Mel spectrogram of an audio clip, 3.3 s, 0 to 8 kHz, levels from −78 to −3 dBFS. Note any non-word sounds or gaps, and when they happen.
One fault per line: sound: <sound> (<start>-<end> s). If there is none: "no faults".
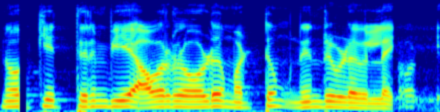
sound: dropout (0.1-0.2 s)
sound: laugh (3.0-3.1 s)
